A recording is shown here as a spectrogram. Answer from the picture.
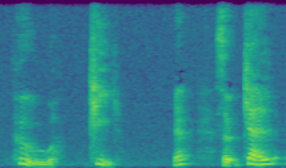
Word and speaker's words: quel: So quel will always be as if it's Kelly, K-E-L, but it's quel.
